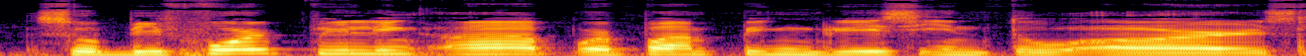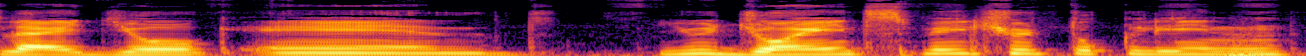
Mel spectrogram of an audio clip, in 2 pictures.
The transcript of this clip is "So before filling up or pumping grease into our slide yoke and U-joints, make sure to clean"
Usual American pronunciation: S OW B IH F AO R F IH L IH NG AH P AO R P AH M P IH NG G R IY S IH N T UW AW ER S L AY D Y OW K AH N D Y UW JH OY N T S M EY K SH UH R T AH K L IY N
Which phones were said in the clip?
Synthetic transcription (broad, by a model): S OW B IH F AO R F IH L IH NG AH P AO R P AH M P IH NG G R IY S IH N T UW AW ER S L AY D Y OW K AH N D Y UW JH OY N T S M EY K SH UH R T AH K L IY N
